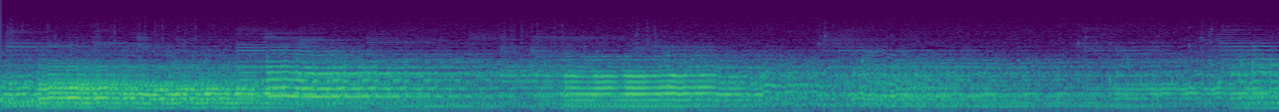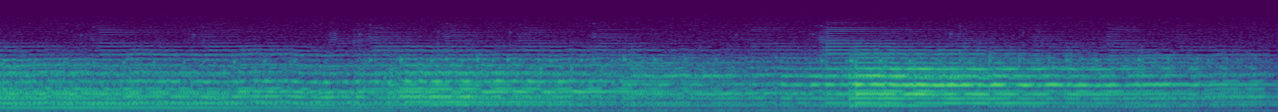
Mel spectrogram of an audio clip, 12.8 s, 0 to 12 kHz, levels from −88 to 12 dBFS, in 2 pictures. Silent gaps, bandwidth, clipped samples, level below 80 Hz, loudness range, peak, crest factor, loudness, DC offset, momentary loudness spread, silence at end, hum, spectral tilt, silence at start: none; 5 kHz; under 0.1%; -50 dBFS; 7 LU; -2 dBFS; 18 dB; -21 LUFS; under 0.1%; 12 LU; 0 s; none; -9.5 dB/octave; 0 s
